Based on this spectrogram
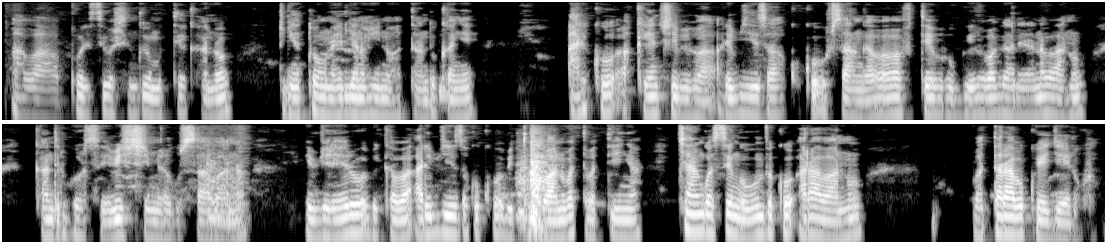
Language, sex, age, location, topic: Kinyarwanda, male, 18-24, Kigali, government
